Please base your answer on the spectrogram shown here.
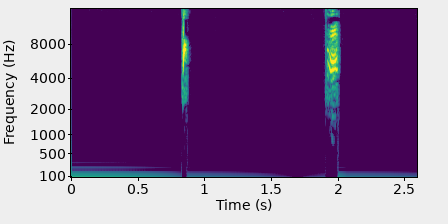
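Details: Two abrupt, piercing high ticks from a Hawfinch, roughly a second apart, the second slightly longer and harsher, with silence around them.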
